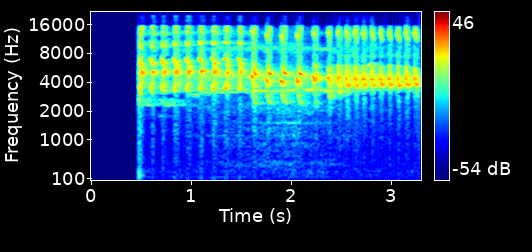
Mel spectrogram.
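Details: After a short silence, a bird bursts into harsh, high masteran song, fast clipped notes racing in quick succession and smoothing into a steadier rattling trill toward the end.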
